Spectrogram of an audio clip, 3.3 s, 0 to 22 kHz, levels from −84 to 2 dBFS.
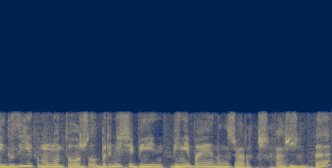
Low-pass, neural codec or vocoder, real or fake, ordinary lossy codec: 7.2 kHz; none; real; none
